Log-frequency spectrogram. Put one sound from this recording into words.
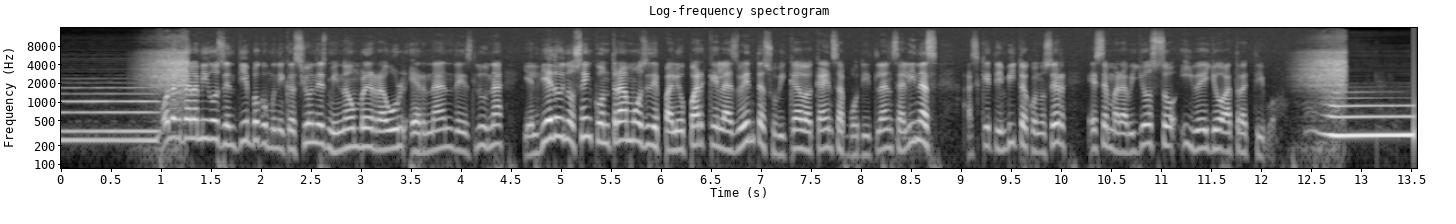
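A young man speaks steadily into a microphone outdoors.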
